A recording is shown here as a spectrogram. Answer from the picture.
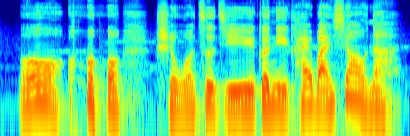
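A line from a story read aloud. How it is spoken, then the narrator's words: Smiling. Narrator (Chinese): 桑晓笑笑说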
